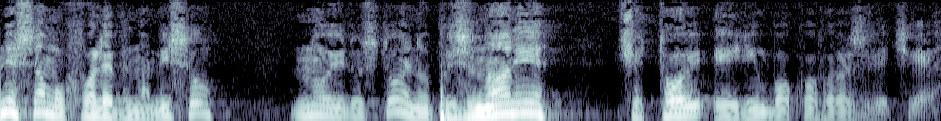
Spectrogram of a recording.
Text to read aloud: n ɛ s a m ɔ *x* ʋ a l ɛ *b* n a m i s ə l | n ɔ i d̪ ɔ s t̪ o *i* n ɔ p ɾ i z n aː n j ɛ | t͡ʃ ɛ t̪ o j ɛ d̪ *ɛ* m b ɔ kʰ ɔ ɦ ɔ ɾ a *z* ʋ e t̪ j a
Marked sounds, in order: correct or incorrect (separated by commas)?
correct, correct, incorrect, incorrect, correct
